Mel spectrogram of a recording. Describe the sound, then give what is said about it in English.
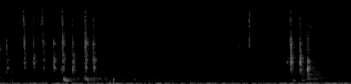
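Rapid clacking of mechanical keyboard keys in a quick burst, then a pause and a few more sharp keystrokes; crisp, with no voices. “Oh, this sorry, I'm a true gamer with a mechanical keyboard, so it's loud.”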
